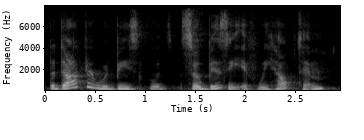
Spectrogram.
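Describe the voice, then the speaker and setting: A woman's voice: medium pitch, lively intonation, normal speed, darkish tone, breathy edge. A woman voicing a curious, bold and helpful girl out trick-or-treating in a children's storybook.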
